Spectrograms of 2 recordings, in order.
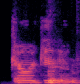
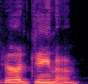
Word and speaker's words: carrageenan: something here hold on carrageenan do you hear it yeah carrageous carrageenan I I introduced the word and I mispronounced it so that's on me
